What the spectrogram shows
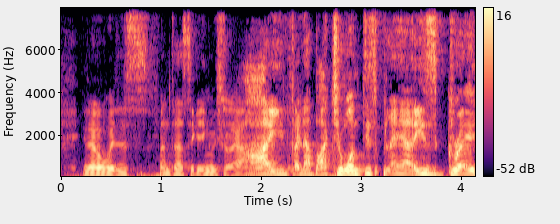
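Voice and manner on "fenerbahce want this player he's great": put-on Austrian-German accent, higher and slower. Speaker retelling what his cousin said about a football player: Arnold Schwarzenegger accent. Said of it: "make him sound like like fucking Arnold Schwarzenegger".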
